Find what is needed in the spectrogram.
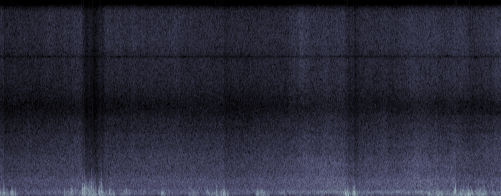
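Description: Wind buffeting the microphone in irregular gusts over the steady wash of rough sea and surf. The gusts are strongest about two seconds in and again around seven seconds.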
